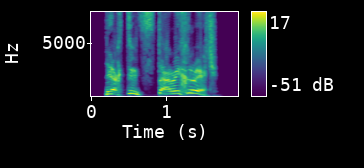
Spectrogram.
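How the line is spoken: Yelled from a distance. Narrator (Russian): Завопили от входа

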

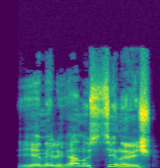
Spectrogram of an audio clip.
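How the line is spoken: Shout. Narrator (Russian): крикнул Захар

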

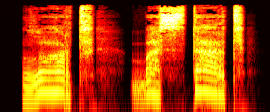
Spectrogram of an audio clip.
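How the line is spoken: Breathy woman. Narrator (Russian): выдохнула женщина

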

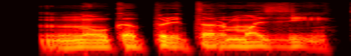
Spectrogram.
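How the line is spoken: Stern. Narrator (Russian): строго сказал я

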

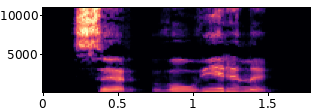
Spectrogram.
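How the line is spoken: Timid question, secretary. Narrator (Russian): робко спросила одна из клеток секретарш

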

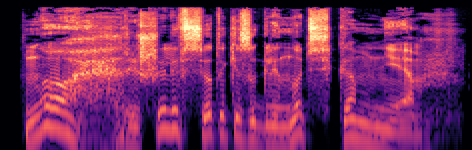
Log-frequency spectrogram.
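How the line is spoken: Heavy sighing. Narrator (Russian): тяжко вздохнул Василий Оттович

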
